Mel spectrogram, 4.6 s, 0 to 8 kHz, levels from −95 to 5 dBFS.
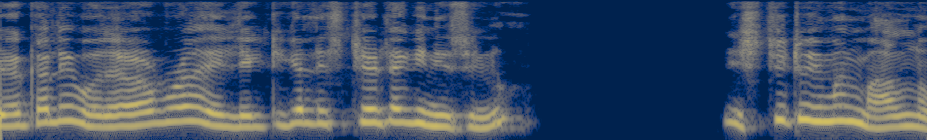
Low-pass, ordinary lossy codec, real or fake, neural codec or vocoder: none; none; fake; codec, 16 kHz, 4 kbps, FreqCodec, larger model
